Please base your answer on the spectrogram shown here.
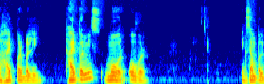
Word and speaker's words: hyperbole: Remember the pronunciation, it's not hyperbole, it's hyperbole.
